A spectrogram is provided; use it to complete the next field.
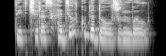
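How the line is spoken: Whisper in ear. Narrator (Russian): шепнула мне на ухо Алиса

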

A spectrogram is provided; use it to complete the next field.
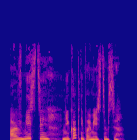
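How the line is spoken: Tired question. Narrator (Russian): устало поинтересовалась

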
